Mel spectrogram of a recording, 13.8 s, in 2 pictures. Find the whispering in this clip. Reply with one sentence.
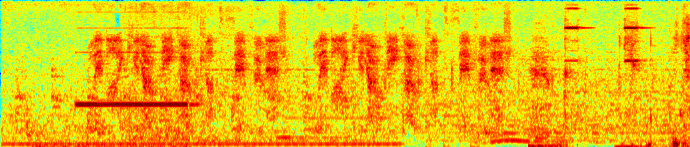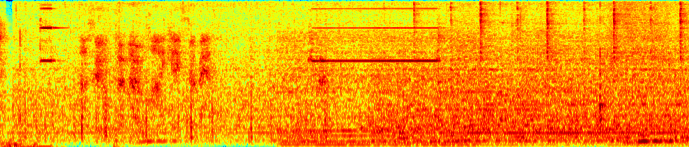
You can hear the whispering from 0.8 to 9.1 s.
